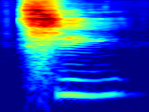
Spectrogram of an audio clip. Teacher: Qi, very aspirated, very strong, kind of like TCH, but with your tongue against the back of your bottom teeth.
